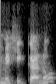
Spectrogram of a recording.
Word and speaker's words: mexicain: Aquí les escribí mexicano para los chicos, Juan José. Ustedes dicen mexica, ¿ok? Mexicano se pronuncia mexica. Tienen que decir, je suis mexica.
